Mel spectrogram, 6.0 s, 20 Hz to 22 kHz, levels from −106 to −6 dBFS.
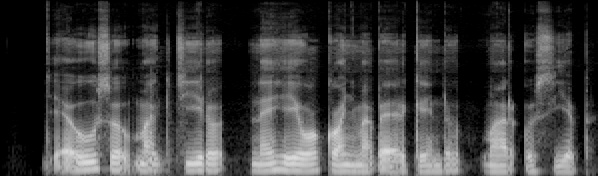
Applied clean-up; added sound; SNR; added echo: neural mask model DeepFilterNet 3.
